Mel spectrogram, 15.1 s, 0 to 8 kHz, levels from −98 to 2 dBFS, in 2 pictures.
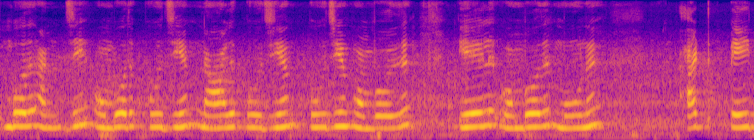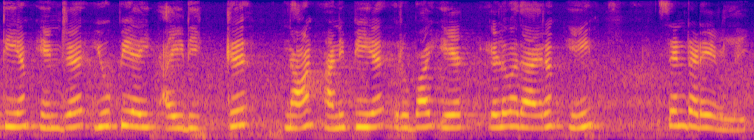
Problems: constant background noise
